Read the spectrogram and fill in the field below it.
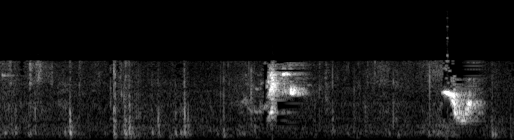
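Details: Young puppies a few days before going to new homes give two short, high, whining yelps about two seconds apart over faint rustling and scattered soft ticks.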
